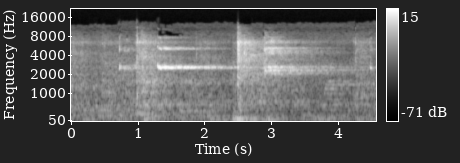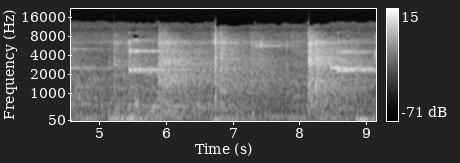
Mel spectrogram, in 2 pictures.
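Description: A shuttlecock is struck with a sharp crack of a racket.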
